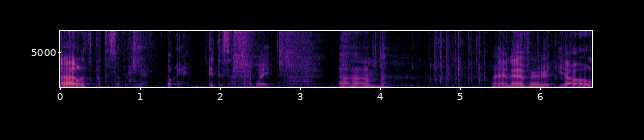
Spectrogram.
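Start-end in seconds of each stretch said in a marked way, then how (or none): 3.5-6.7 soft voice breaking and cracking on words. Just after starting the session, the speaker's voice cracks. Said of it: "that was a voice crack already".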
